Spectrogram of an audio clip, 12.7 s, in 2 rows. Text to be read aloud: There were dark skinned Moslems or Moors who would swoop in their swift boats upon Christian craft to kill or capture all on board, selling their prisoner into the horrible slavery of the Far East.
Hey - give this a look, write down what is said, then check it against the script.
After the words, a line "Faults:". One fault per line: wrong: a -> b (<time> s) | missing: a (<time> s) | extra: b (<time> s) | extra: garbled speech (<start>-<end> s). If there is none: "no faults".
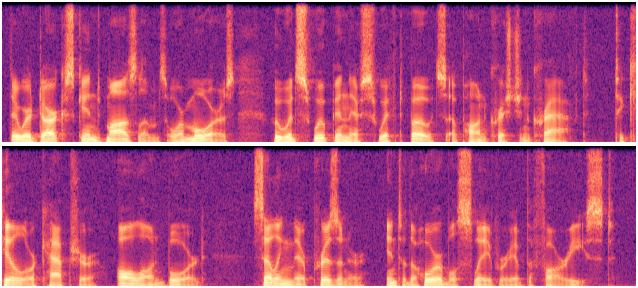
There were dark skinned Moslems or Moors who would swoop in their swift boats upon Christian craft to kill or capture all on board, selling their prisoner into the horrible slavery of the Far East.
Faults:
no faults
